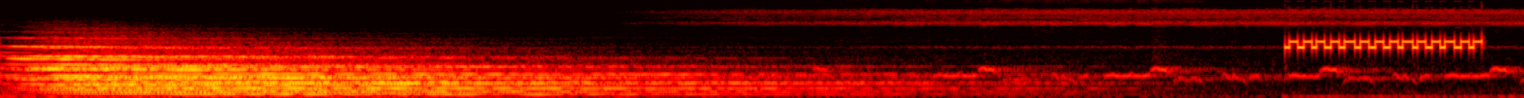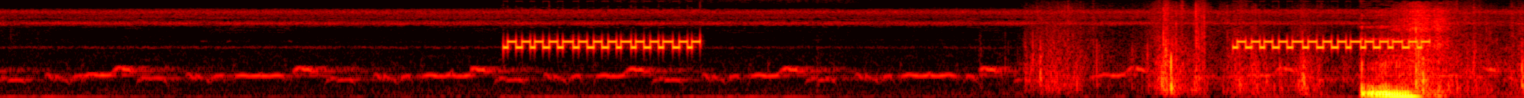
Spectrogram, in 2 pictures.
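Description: A phone rings with an incoming call at dawn: three short electronic ringtone bursts, evenly spaced over a faint steady tone, with a brief clatter of movement just before the last ring.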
